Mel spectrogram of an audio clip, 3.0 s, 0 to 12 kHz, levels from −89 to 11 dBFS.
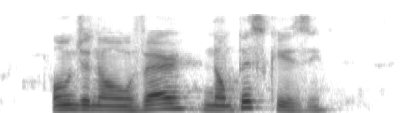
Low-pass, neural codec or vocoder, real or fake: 7.2 kHz; codec, 16 kHz, 2 kbps, X-Codec, HuBERT features, trained on LibriSpeech; fake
